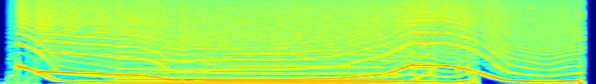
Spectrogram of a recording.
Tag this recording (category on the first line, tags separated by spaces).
Sound effects > Electronic / Design
Scifi Robotic Otherworldly Spacey Sci-fi Bass Handmadeelectronic Alien DIY Digital Noise noisey Electro Analog Electronic Glitch Sweep Instrument Synth Infiltrator Optical Experimental Trippy Robot Glitchy Theremin Dub Theremins SFX FX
